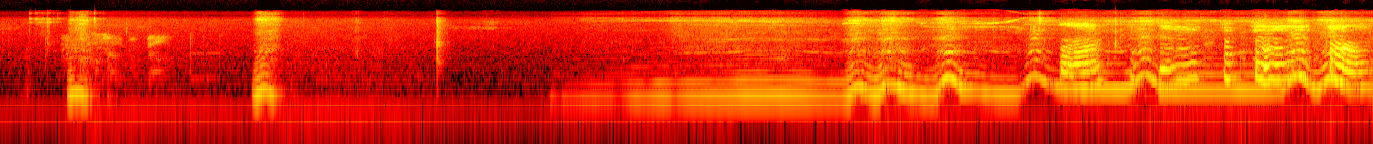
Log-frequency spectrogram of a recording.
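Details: Abby, a female pet dog indoors, who dislikes being buzzed at, answers a steady droning buzz with wavering, undulating whines and howls that rise and fall repeatedly; a person talks briefly at the start.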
